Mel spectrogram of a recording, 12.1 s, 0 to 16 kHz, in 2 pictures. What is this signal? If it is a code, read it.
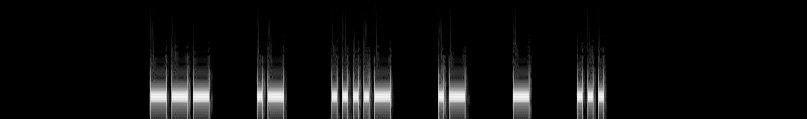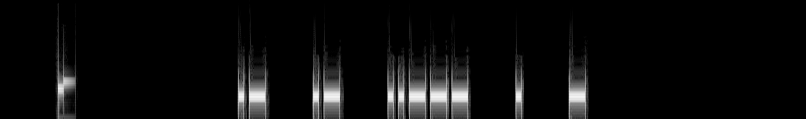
Morse code, heard as a keyed tone, about 30 wpm, spaced as for 17 wpm, 700 Hz. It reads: OA4ATS AA2ET
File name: course / 30:10wpm / 088 Lesson 15g - Number 5 - Call Signs 30wpm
